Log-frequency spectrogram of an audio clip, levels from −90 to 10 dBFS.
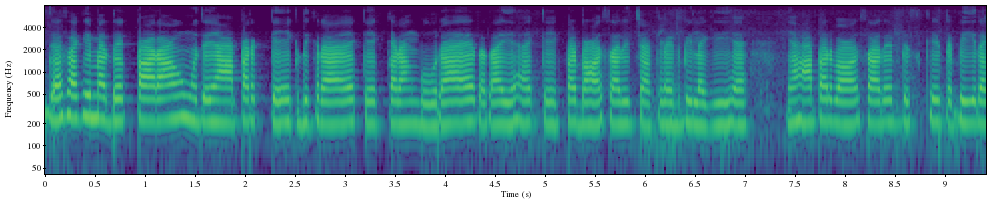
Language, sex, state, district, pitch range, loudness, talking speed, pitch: Hindi, male, Chhattisgarh, Sukma, 195-210 Hz, -17 LUFS, 235 wpm, 200 Hz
